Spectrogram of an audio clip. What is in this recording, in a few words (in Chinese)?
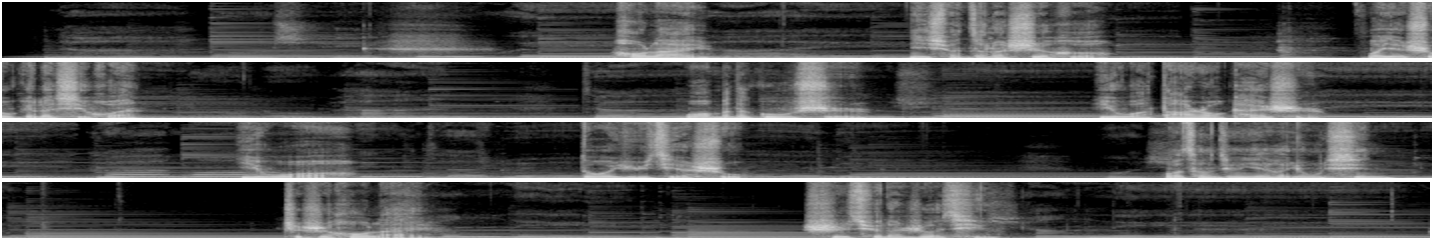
男 旁白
